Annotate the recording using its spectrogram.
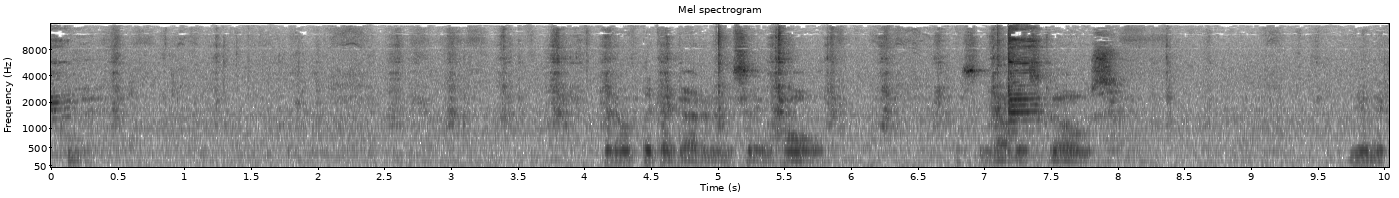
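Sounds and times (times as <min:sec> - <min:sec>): wire saw rubbing through plastic pipe: 0:00.0 - 0:09.7.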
